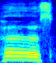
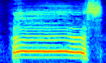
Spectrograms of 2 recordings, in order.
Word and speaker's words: huush: Pronounce it again for me. Hearse. Yes! Hearse.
